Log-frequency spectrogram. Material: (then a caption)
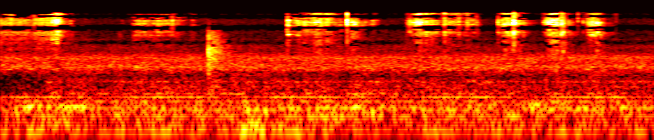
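Sand. Packed kinetic sand in a green plastic mold is sliced across its face with a craft knife. The result is soft, steady scraping and rubbing with bright, crisp crackles over a low rumble, and a few sharper ticks stand out.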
